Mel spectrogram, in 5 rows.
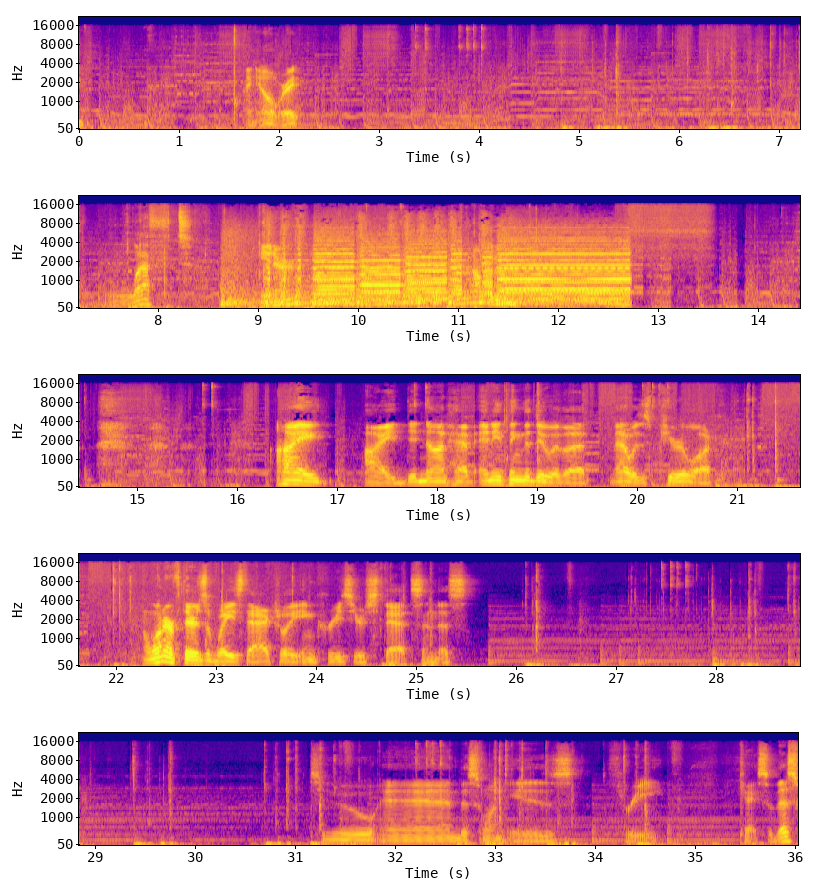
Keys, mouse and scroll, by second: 3.4 click, 3.8 click, 4.0-19.5 drag, 6.4 BackSpace, 20.1 click, 20.3 click, 21.5-26.6 drag, 27.5 click, 27.6-31.6 drag, 32.2 click, 32.4-34.9 ctrl+drag.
